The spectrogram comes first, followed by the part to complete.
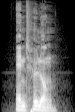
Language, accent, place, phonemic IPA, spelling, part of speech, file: German, Germany, Berlin, /ɛntˈhʏlʊŋ/, Enthüllung, noun, De-Enthüllung.ogg
- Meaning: 1. unveiling 2. revelation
